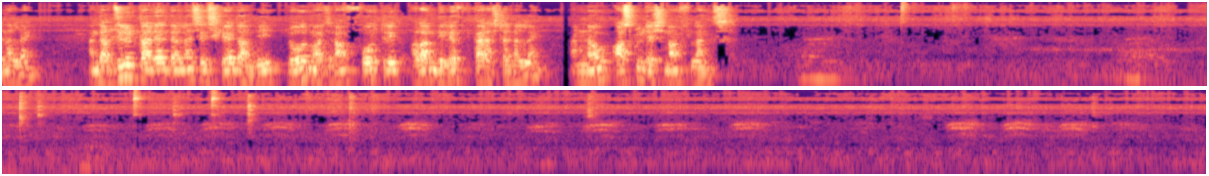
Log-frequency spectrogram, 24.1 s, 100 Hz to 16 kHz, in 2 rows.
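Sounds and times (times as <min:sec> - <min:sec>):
crows cawing faintly: 0:09.5 - 0:19.9, 0:21.4 - 0:24.0.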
